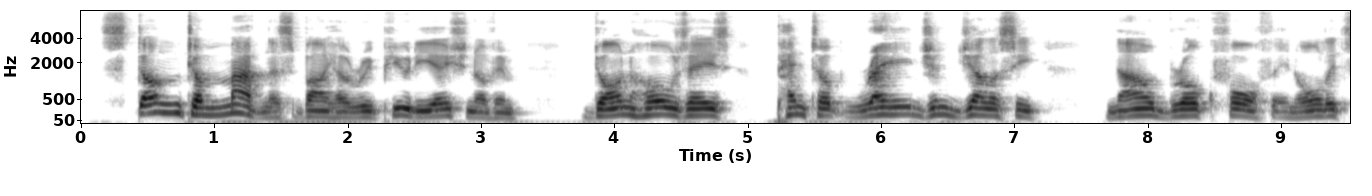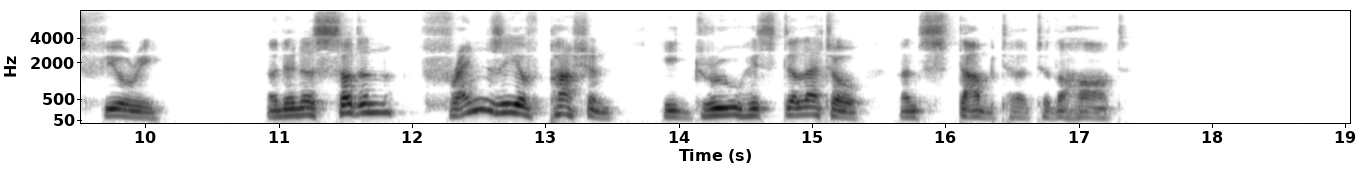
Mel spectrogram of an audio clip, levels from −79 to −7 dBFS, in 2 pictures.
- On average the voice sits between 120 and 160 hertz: Yes, low, 135 Hz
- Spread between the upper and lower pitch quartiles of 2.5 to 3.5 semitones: No, average, 4.9 semitones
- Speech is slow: Yes, slow, 125 wpm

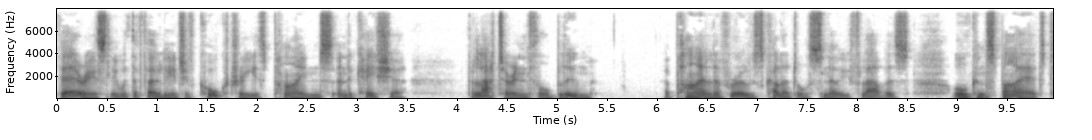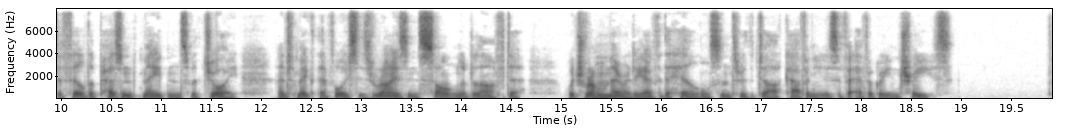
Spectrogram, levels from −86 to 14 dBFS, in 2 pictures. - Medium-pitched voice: No, low, 110 Hz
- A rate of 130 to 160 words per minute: No, average, 170 wpm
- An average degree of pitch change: No, narrow, 1.6 semitones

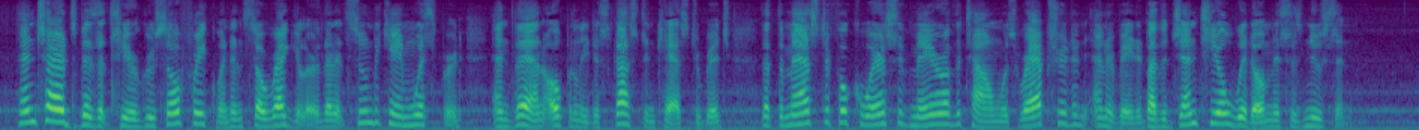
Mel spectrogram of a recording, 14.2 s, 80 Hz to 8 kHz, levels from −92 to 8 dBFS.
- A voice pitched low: No, high, 195 Hz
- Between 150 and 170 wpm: Yes, average, 160 wpm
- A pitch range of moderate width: No, wide, 6.7 semitones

